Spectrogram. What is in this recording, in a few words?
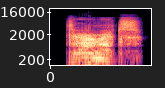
heavy pain; zero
